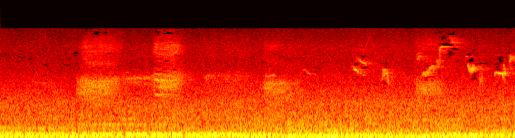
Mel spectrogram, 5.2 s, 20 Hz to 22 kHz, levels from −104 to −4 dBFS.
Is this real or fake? real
